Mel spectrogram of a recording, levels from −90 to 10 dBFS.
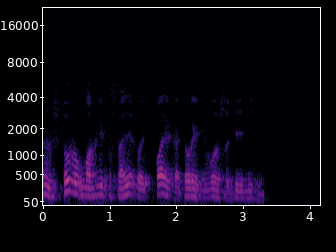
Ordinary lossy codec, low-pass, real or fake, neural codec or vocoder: Opus, 24 kbps; 5.4 kHz; fake; codec, 16 kHz, 1 kbps, FunCodec, trained on Chinese and English, 50 frames a second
